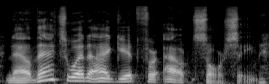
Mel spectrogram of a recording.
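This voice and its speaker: A man playing Santa as an earnest, flustered older father who speaks haltingly in a children's audio story. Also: medium pitch, very animated, gravelly, dry recording, full character voice. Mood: exasperated. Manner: halting, emotional, deliberate pauses.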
